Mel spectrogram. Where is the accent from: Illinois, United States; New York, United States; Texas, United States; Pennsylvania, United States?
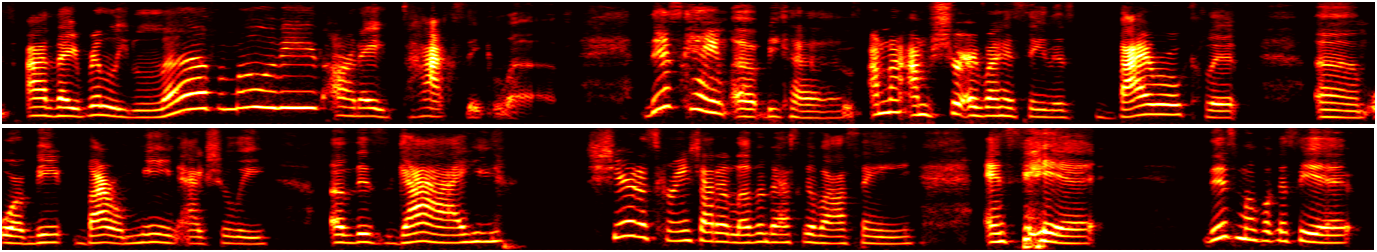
Illinois, United States; Chicago; I grew up in Chicago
